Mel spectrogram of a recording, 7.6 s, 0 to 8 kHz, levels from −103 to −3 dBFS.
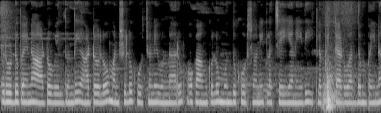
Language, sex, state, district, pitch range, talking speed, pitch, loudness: Telugu, female, Andhra Pradesh, Anantapur, 190-200 Hz, 175 wpm, 195 Hz, -35 LUFS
